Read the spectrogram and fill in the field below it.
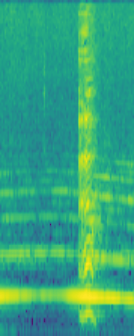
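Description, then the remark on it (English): A civil defense siren holds a steady, sustained wailing tone throughout, fairly loud and unbroken, with a brief vocal sound cutting in over it near the middle. “Oh, siren. Sound the alarms.”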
